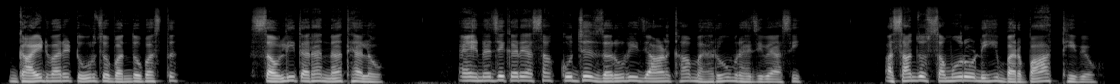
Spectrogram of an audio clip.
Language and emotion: Sindhi, sad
